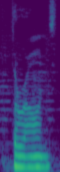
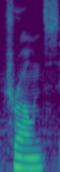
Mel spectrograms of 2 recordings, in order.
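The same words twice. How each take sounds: First: The word begins with a th sound. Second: The word begins with a plain t sound. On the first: "instead of" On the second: "pronounce the th as just a t sound"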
